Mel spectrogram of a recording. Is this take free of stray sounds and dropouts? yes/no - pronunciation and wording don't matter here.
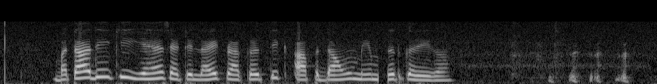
no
